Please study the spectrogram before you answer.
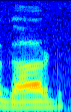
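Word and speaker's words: guard: यू हटा दीजिए, क्या बचेगा, गार्ड, ठीक है, ये हमेशा ध्यान रखेंगे।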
